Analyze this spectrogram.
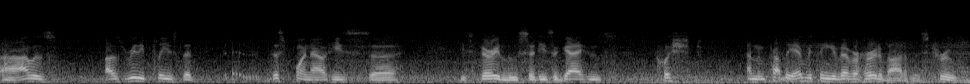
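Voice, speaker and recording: A man talks at a very fast pace with fairly even intonation. The sound is dry with no echo, though background noise is noticeable. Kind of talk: interview answer. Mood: admiring, reflective. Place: garden.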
